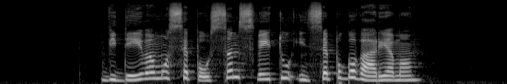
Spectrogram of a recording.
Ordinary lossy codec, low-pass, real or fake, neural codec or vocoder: none; none; fake; vocoder, 44.1 kHz, 128 mel bands, Pupu-Vocoder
